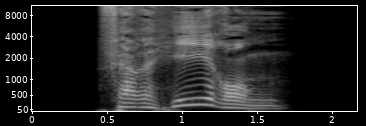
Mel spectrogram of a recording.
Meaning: devastation
- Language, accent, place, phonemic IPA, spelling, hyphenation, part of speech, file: German, Germany, Berlin, /fɛɐ̯ˈheːʁʊŋ/, Verheerung, Ver‧hee‧rung, noun, De-Verheerung.ogg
